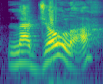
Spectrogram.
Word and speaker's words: La Jolla: Of course, but if so, La Jolla, pronounced La Jolla.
